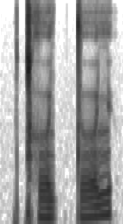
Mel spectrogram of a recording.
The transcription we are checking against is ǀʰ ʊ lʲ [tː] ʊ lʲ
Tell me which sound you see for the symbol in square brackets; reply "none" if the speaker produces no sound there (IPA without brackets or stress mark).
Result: tː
